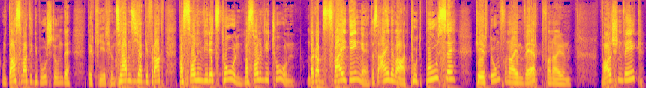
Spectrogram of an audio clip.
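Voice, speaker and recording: A man preaching a sermon and reading scripture, slow and emphatic, swinging between loud stresses and a dropped voice. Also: high-pitched, sing-song, no echo, studio quality.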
